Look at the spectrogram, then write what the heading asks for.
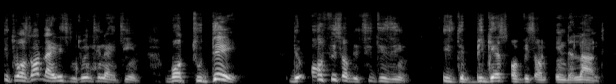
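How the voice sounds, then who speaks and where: A man's voice: on the high side, lively intonation, fast, slightly rough, dry recording. A man with a Nigerian accent hosting an online discussion, speaking in an emphatic, repetitive, rhetorical way as he gives impassioned political commentary. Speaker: host of an online audio discussion space.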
